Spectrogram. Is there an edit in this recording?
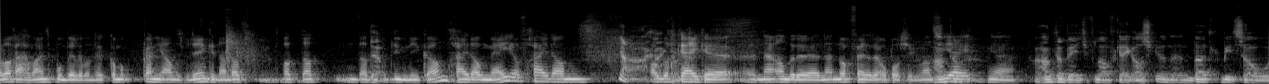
no; 0 cuts

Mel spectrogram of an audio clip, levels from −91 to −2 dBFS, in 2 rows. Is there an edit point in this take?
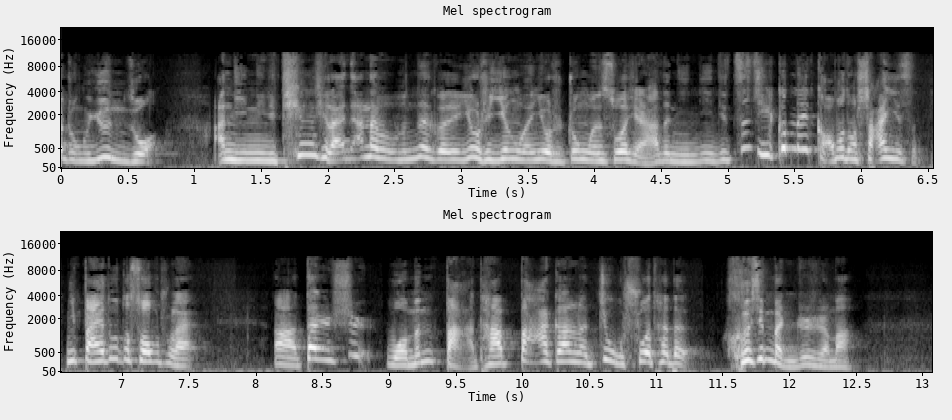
yes; 1 cut; at 6.5 s

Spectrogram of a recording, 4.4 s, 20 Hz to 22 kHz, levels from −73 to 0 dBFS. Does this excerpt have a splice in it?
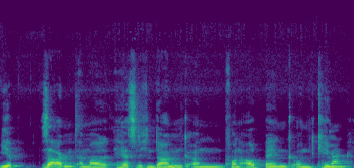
yes; 2 cuts; at 0.9 s, 2.8 s

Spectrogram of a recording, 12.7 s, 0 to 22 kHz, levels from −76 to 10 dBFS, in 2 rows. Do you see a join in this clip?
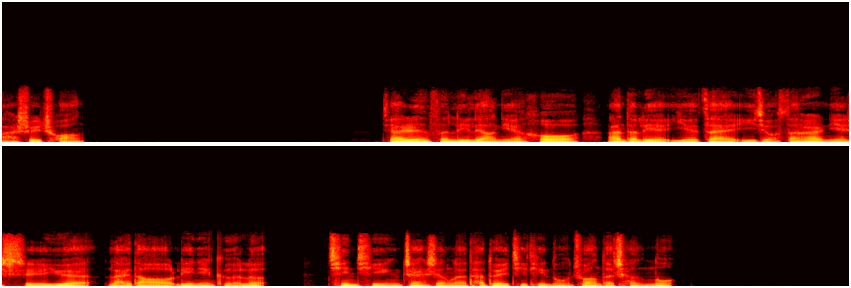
yes; 1 cut; at 8.6 s

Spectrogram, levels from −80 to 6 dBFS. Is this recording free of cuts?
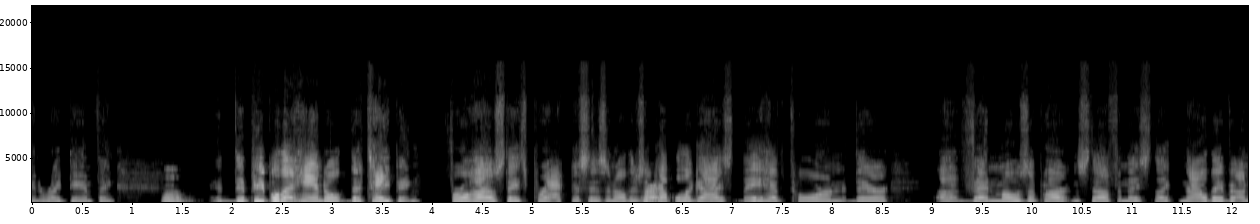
yes; 0 cuts

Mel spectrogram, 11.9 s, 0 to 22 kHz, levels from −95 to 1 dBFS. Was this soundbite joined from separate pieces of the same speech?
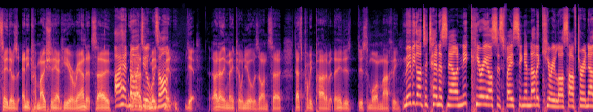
no; 0 cuts

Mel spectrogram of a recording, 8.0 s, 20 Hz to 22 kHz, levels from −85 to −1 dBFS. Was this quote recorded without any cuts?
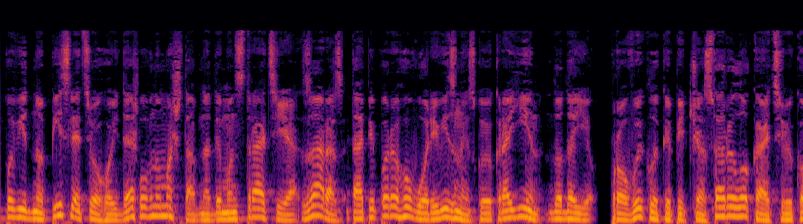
no; 4 cuts; at 1.4 s, 3.5 s, 6.0 s, 7.1 s

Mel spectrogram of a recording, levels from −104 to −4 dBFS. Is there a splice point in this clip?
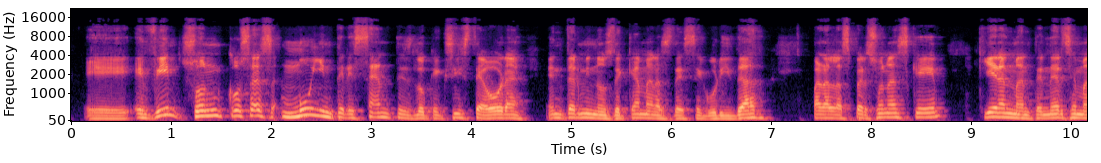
no; 0 cuts

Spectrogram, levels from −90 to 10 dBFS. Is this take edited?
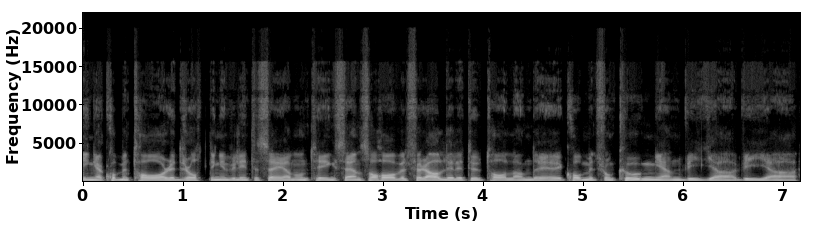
no; 0 cuts

